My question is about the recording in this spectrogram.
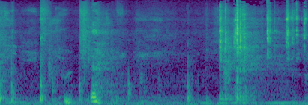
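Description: Scattered light clicks and small knocks of die-cast toy cars being handled and set down on a wooden table, a few closer together near the end.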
